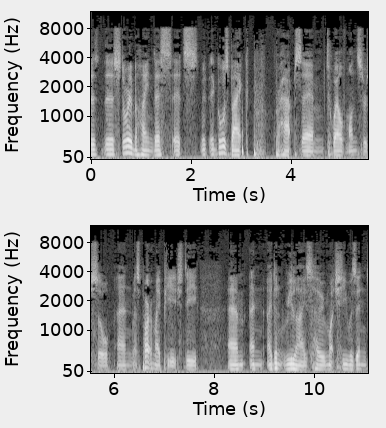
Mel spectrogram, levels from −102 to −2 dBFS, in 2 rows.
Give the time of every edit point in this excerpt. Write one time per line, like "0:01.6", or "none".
0:06.4
0:08.2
